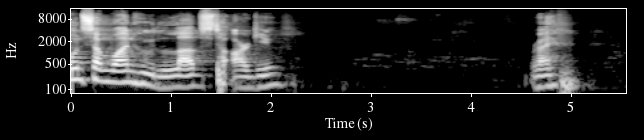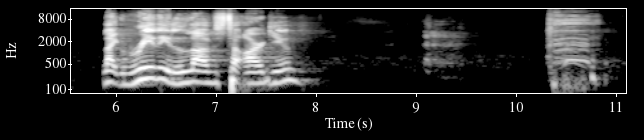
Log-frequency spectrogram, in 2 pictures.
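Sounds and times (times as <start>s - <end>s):
speech: 0.0s - 2.2s, 4.6s - 5.1s, 5.9s - 7.9s, 10.3s - 10.9s
audience member coughing: 9.0s - 9.6s, 10.3s - 11.0s.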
